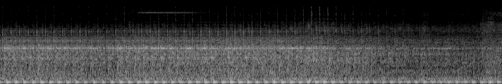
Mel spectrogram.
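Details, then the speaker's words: Yamaha FZS V2 motorcycle at 437 km, idling: fast metallic ticking with a thin ringing rattle from loose tappets and a slack timing chain, blamed on rough riding during break-in. The fix is tappet and timing chain adjustment. "Sound টেপিড, timing chain loose হয়ে গেছে। গাড়িটা রাফ চালার কারণে লুজ হয়ে গেছে।"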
